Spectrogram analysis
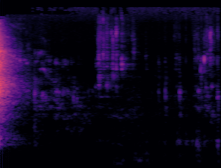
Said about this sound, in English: I'm drinking a Guinness. Oh, nice. Now I kind of have a process for opening my Guinness, so there might be some banging going on. Okay. All right. So just give me a sec. Might hear some clanging around. Yeah. I'll try not to make a mess everywhere.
